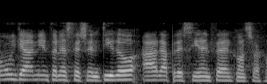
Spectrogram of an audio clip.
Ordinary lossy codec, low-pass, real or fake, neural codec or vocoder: none; 7.2 kHz; fake; codec, 16 kHz, 1.1 kbps, Voila-Tokenizer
